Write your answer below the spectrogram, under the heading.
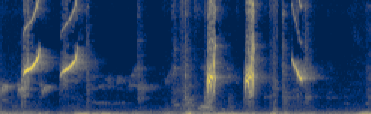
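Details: Lesser green leafbird, rural songbird, giving two rising whistled notes, then sharp harsh chattering bursts repeated about every half second, ending in a descending whistle; quiet low rumble.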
